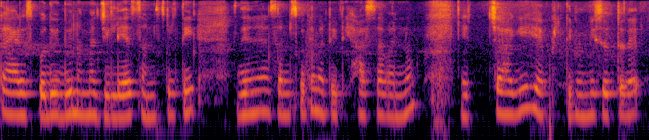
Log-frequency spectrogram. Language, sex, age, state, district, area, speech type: Kannada, female, 18-30, Karnataka, Mysore, urban, spontaneous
